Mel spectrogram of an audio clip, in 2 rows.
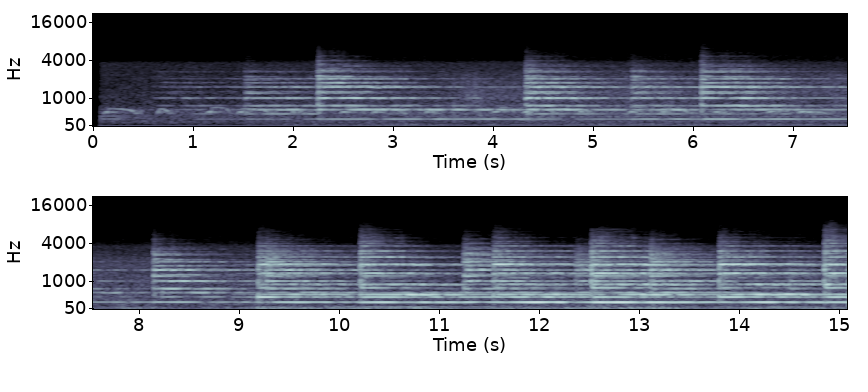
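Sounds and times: church bells pealing: 0.6 - 15.0.

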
